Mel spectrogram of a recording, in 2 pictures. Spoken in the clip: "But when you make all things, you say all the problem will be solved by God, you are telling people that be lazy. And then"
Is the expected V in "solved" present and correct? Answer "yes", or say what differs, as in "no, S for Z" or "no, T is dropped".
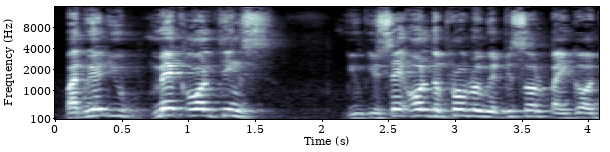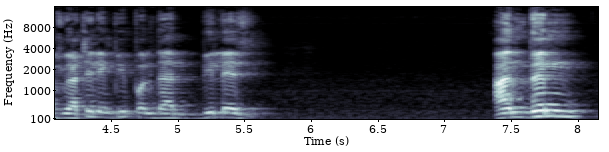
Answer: yes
